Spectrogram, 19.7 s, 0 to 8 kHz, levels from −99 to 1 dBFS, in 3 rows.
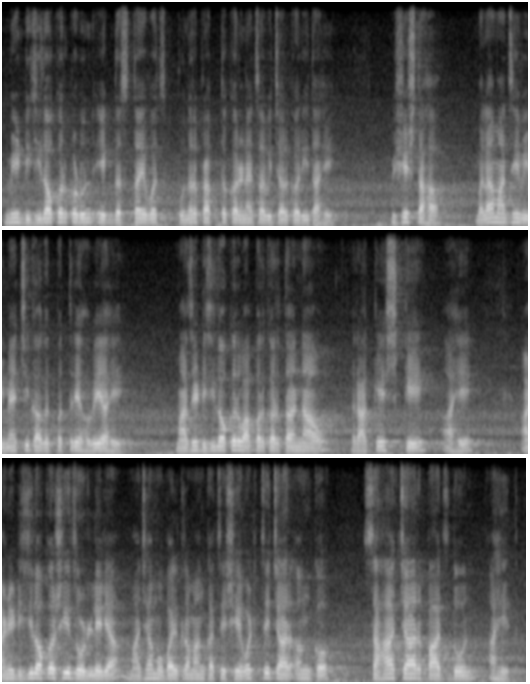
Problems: constant background noise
